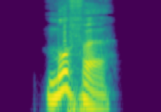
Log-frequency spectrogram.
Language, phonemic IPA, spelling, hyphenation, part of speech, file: German, /ˈmʊfə/, Muffe, Muf‧fe, noun, De-Muffe.ogg
- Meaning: 1. nominative/accusative/genitive plural of Muff 2. dative singular of Muff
